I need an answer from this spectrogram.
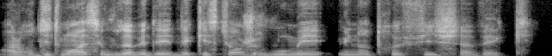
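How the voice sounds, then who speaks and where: A man's voice: a little high, level tone, moderate pace, bright, forceful tone. A man teaching a French lesson over a video call, explaining patiently with many fillers and repeats. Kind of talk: online language lesson.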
